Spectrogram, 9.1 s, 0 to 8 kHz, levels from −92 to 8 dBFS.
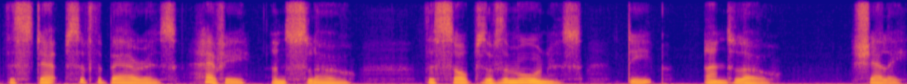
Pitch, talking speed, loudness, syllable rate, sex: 160 Hz, 110 wpm, -17 LUFS, 3.3 syllables/s, female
